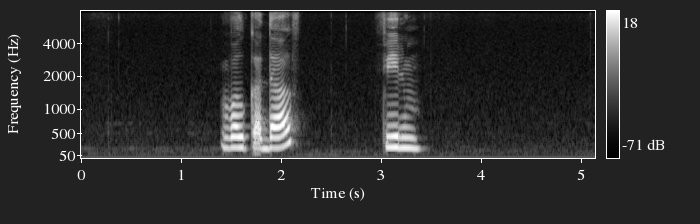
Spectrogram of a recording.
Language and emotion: Russian, neutral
